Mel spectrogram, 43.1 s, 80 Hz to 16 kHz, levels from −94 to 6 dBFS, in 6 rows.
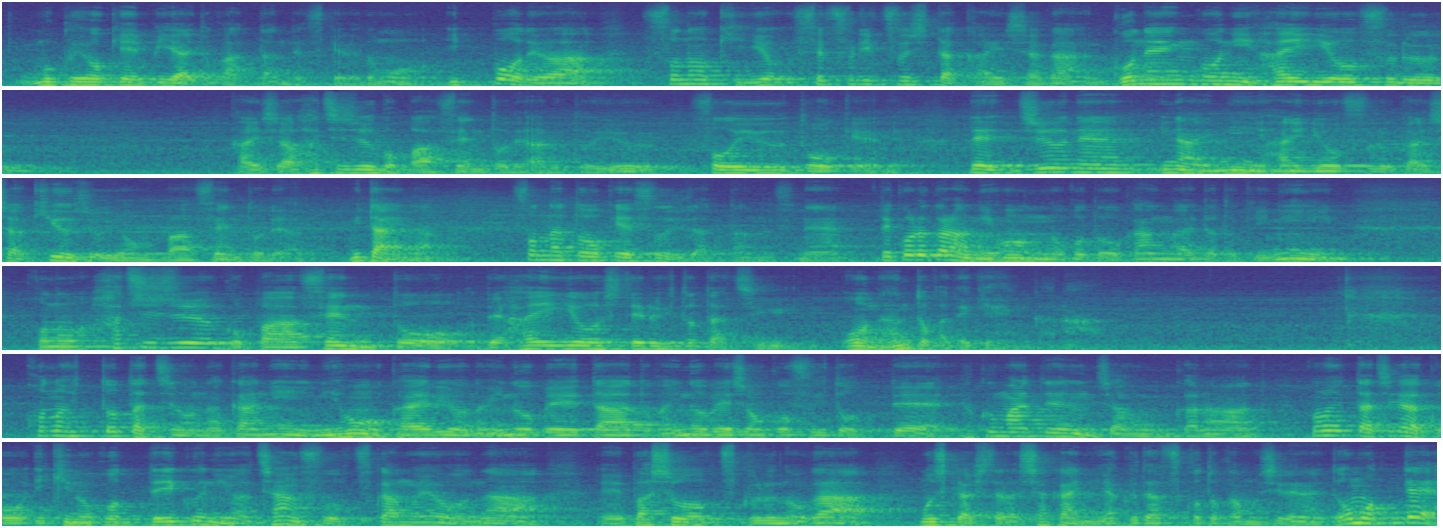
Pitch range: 100-145 Hz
